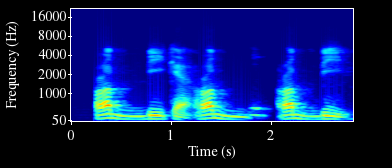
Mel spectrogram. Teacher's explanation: Jangan sampai dia masuk ke mim karena ba sangat dekat makhrajnya dengan mim. Bukan sangat dekat lagi ya, bahkan makhrajnya sama dengan huruf mim. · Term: ba yang tasydid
